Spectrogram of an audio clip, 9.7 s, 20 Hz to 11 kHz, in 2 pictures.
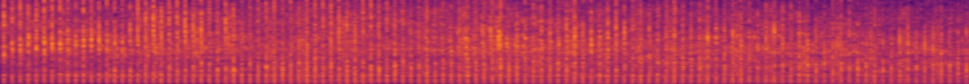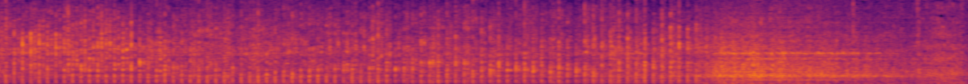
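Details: Homemade motorbike with a 120cc Honda GX engine and GTC TC2 CVT on its first drive after fitting a remotely adjustable main jet: a rough, uneven putt with a lazy, blubbery exhaust note; the engine is running really rich.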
